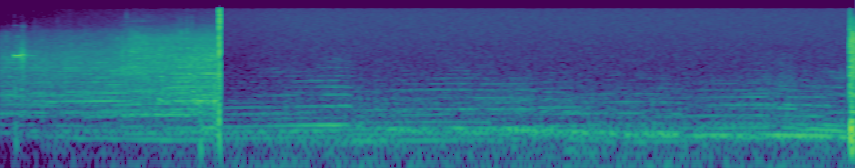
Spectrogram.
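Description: Pure stock race cars' engines running at speed around the oval. The sound grows louder over the first two seconds, then drops off suddenly and settles into a quieter, steady drone.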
